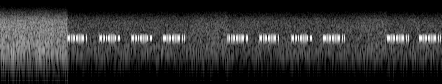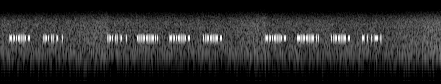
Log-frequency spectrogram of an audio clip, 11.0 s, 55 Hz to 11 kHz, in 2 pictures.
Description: Hellschreiber (Feld-Hell, 122.5 baud), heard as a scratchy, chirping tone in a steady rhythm, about 1000 Hz. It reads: 6005 8605 5507 7209 0594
